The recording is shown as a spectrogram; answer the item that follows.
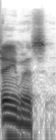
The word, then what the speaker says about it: Seamus: It's pronounced Seamus.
